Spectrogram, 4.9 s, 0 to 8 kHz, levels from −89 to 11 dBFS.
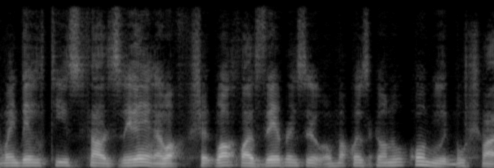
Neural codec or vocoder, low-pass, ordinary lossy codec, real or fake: codec, 16 kHz, 0.5 kbps, FreqCodec, larger model; none; none; fake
